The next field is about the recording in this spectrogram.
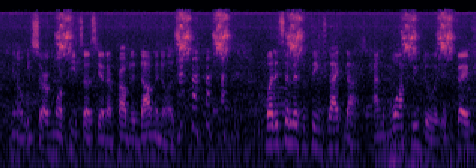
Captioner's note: laugh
